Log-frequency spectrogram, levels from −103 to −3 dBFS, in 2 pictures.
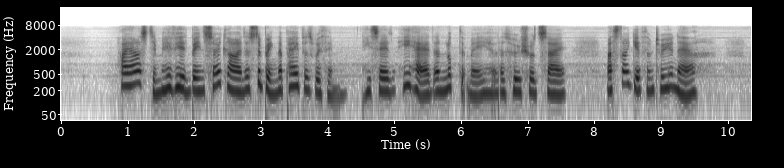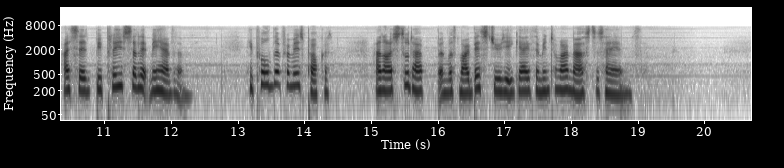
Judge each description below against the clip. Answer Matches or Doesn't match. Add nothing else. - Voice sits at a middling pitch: Doesn't match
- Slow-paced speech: Doesn't match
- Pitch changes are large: Doesn't match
